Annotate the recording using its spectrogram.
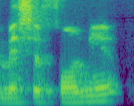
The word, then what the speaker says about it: misophonia: I know I have it because when I read the description of misophonia, am I pronouncing it right? Misophonia? – Misophonia.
